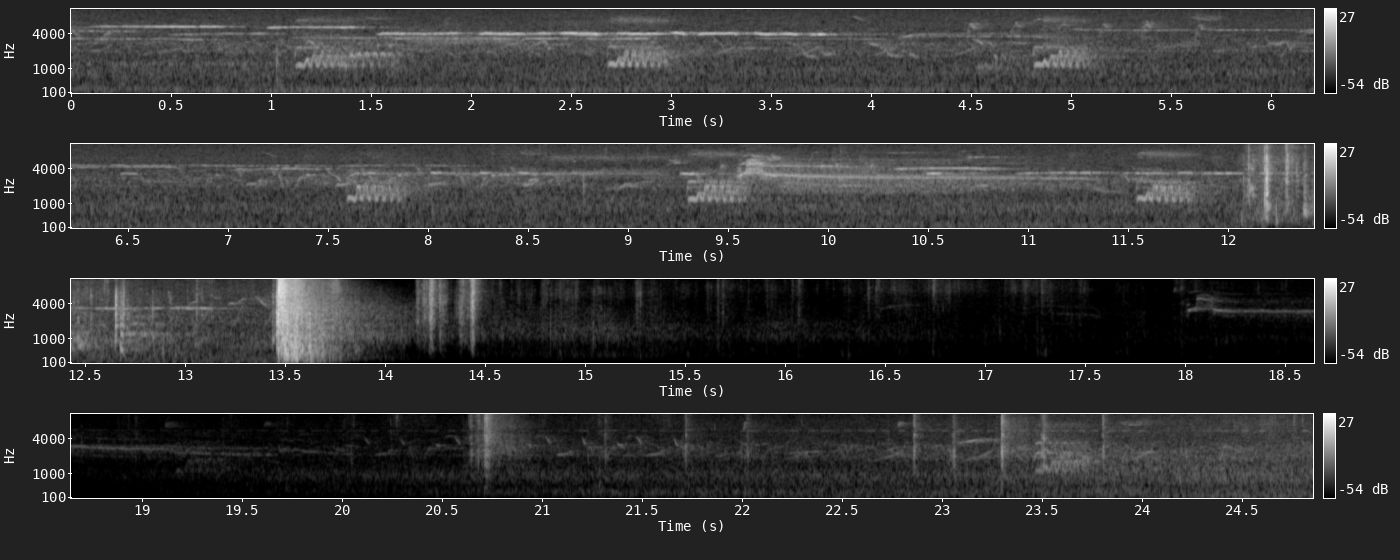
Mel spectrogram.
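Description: A wild turkey calling in short repeated notes with other birds singing, then a single loud shotgun blast about halfway through as the gobbler is shot. Right after the shot the sound drops out to near silence for several seconds before faint outdoor sounds return.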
